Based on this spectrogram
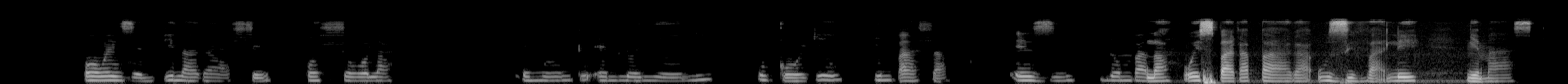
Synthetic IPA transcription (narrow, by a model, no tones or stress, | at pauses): ɔwɛzempʼilaɣaɬɛ | ɔɬɔla | umuntʼuʔem̩lɔɲeni | uɡ͡ǃʱɔɣ̬ɛ | impʼaɬa | ezi | lom̩balawʔesi̥b̥ʱaɣ̬ab̥ʱaɣ̬a̰ʔuziva̰lɛŋɛmaːsi̥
